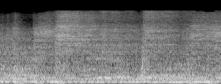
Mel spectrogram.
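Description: Death metal band playing live, loud and unbroken: distorted electric guitar over a drum kit with cymbals.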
